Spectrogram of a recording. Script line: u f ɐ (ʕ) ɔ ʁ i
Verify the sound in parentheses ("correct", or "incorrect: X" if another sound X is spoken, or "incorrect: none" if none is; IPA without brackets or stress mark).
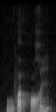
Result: incorrect: h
